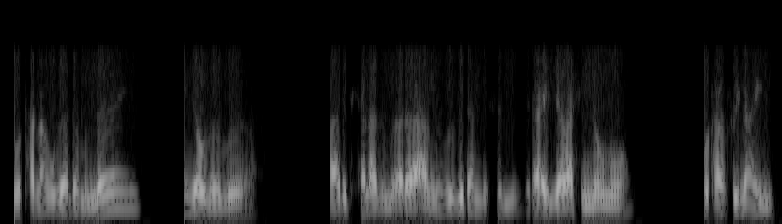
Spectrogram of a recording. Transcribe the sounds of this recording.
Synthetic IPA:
tɔtʰanaŋɡɯwzadɯmɯnlɯj | inzawnɯbɯ | aɾɯtʰialanɯbɯaɾɯaŋnɯbɯɡɯdandɯsɯniɾajzaɡasiŋdɔŋnɔ | tɔtʰasʰɯjnaɦajni

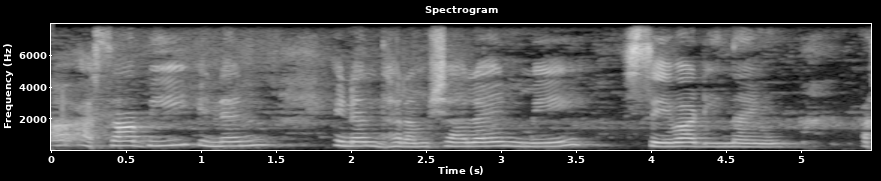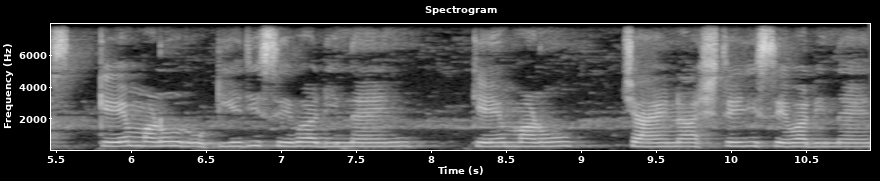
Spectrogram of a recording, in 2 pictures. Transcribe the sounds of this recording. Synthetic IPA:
ɐsãbɪɪnənɪ̆ɪn̤ənɪ̆d̪ʱɐɾəmʃaːlaːɪnɪ̆mẽseːʋaɗĩn̆d̪aːɦjũ | ɐkẽɦmaːɳ̤uɾoːʈiəd͡ʑiːseːʋaɗĩːn̆d̪aːɦɪnɪ̆ | kɐ̃ɦmaːɳ̤u | t͡ɕaːɪnaːʃt̪ed͡ʑiːseːʋaɗĩːn̆d̪aːɦɪn

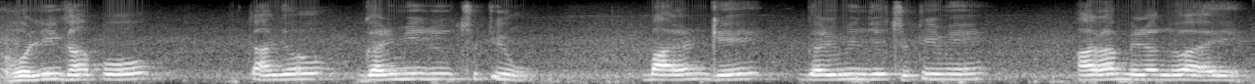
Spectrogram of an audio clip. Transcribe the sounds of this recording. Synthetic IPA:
ɦoːlikʰãːpoː | t̪ɐʋ̤ãɲ̆d͡ʑoɡɐɾmid͡ʑũt͡ɕʰʊʈijũ | ɓaːɾənɪ̆kʰeː | ɡɐɾmiʊnɪ̆d͡ʑiːt͡ɕʰʊʈimẽ | aːɾaːmːɪlə̃nd̪oaːɦeː

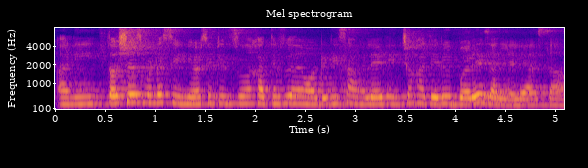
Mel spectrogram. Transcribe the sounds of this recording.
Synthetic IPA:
aɽ̃it̪əɕet͡sm̤əɳʈəsinijəɾsiʈid͡znakʰat̪iɾfãɔlɾeɽiːsãŋɡlet̪jaɲt͡ɕjakʰat̪iɾʋibəɾed͡zʱaleleasa

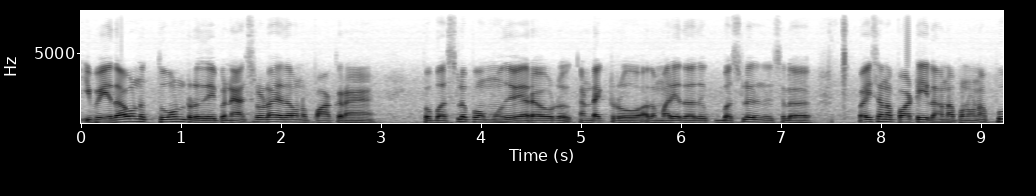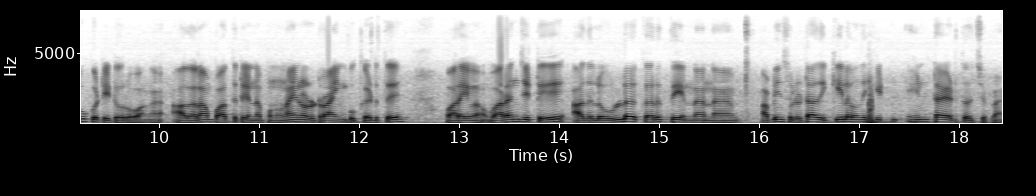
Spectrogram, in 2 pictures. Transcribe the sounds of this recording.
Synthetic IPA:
ɪpːoːeːðaːʋɔnːɯt̪oːɳɖɾɐðɯɪpːoːnaːt͡ʃːɐɾɐlaːɛːðaːʋɔnːɯpaːɾkɯɾẽː | ɪpːoːbɐsɪlɐpoːmboːðɯʋeːɾeːɔɾɯkɐɳɖeːk̚ʈɪɾoːɐ̰ðɐmaːd̪ɾiɛðaːʋɯðɯbɐsɪlɐɪnd̪ɐsɪlɐ | ʋɐɪsaːnɐpaːʈːɪjɛlːãːɛnːɐpɐɳːɯʋɐ̃nːaːpuːkːɔʈːɪʈːɯʋɐɾɯʋa̰ːŋɡɐ̰ʔɐ̰ðɛlːãːpaːɾt̪ɯʈːɯɛnːɐpɐɳːɯʋɐ̃nːaːɪɛnːoːɽɐɖɾaːjɪŋɡbʊkːɛɽɯt̪ːɯ | ʋɐɾɐɪʋɐ̰̃ːʋɐɾɐɲd͡ʒɯʈːɯʔɐ̰ðɯlɐʊɭːɐkɐɾɯt̪ːɯɛnːɐnːɐ | ɐpːɐɽɪnːɯsɔlːɪʈːɯɐðɯkiːlɐʋɐnd̪ɯhɪhɪɳʈːaːɛɽɯt̪ːɯʋɐt͡ʃːɯpːḛ̃ː

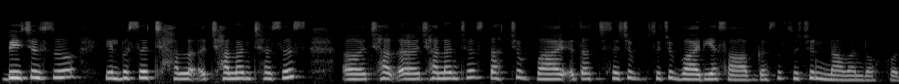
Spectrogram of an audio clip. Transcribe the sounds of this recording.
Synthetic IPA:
bet͡ʃʰɐsu | ilbɐsɨt͡ʃʰɐlt͡ʃʰɐlɐnt͡ʃʰɐsɐst͡ʃʰɐt͡ʃʰɐlɐnt͡ʃʰɐst̪ɐt̪̚t͡ʃʰiʋaɾt̪ɐt̪t͡ʃʰi̥sɐt͡ʃʰisut͡ʃʰuʋaːɾijasaːbɡɐsɨnsut͡ʃʰunɐʋɐnd̪ɔkʰod̪

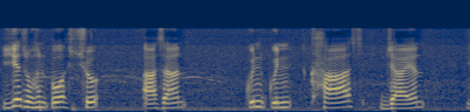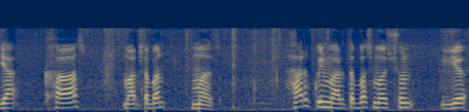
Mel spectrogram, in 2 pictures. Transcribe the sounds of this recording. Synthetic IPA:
jiɾuɦɐnpoːst͡ʃʰu | aːs̬aːn | kunʲkunʲkʰaːs | d͡ʒaːjɐn | ja | kʰaːs | mɐɾt̪ɐbɐn | mɐnz | hɐɾkunʲmɐɾt̪ɐbɐsmɐnzt͡ʃʰun | jə

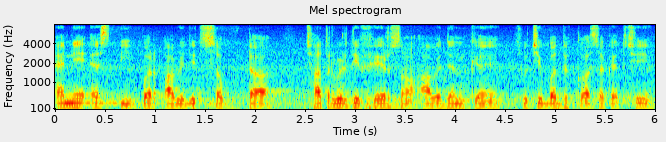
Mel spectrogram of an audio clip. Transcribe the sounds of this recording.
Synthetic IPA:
eneʔespipəɾabed̪it̪səbʈa | t͡ʃʰat̪ɾəbiɾt̪ipʰeɾsə̃ʔabed̪ənkẽ | sut͡ʃibəd̪ʱːkəsəkɛt̪t͡ʃʰi

